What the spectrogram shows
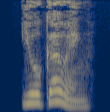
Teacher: You're going, with rising intonation is a question.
